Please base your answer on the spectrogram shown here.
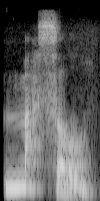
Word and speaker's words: muscle: Well, hopefully you notice that each of these words has a letter which is silent.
